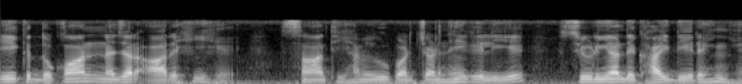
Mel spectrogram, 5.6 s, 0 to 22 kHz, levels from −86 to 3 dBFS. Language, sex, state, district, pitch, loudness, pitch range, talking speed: Hindi, male, Jharkhand, Sahebganj, 120 Hz, -20 LUFS, 115-135 Hz, 195 wpm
